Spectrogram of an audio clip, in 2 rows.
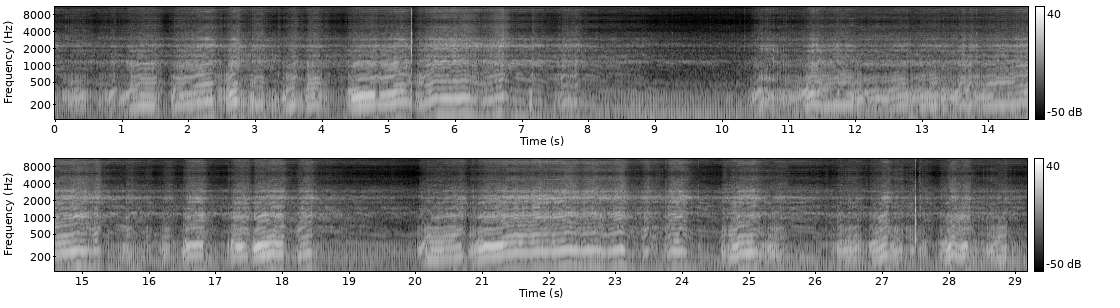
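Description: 2005 Kawasaki KX125 two-stroke dirt bike with a shorty FMF exhaust being ridden, the engine revving up and easing off over and over, its pitch climbing with each burst of throttle. Twice, about a third and two thirds of the way through, it drops back briefly to a lower, quieter note.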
